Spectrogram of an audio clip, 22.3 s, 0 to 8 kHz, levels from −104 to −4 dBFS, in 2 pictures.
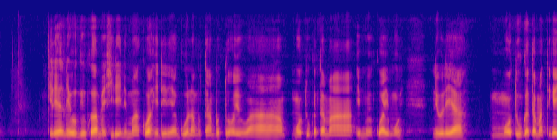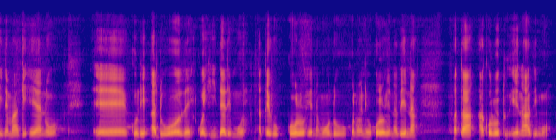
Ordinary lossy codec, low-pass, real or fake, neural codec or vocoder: none; 7.2 kHz; real; none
